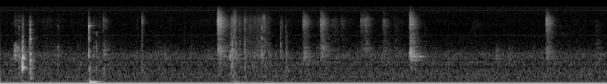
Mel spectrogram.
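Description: Scattered sharp clicks and taps of tools and parts being handled on a vintage tube radio's metal chassis, about a dozen at uneven spacing, over a steady faint hiss.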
